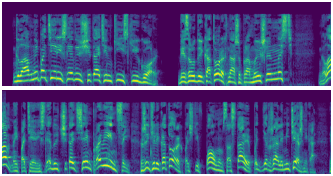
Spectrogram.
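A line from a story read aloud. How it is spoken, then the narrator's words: Barked. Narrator (Russian): рявкнул Джефферсон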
